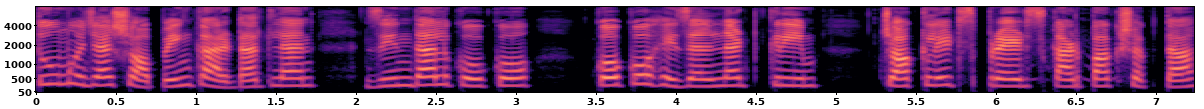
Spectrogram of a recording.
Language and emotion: Goan Konkani, neutral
